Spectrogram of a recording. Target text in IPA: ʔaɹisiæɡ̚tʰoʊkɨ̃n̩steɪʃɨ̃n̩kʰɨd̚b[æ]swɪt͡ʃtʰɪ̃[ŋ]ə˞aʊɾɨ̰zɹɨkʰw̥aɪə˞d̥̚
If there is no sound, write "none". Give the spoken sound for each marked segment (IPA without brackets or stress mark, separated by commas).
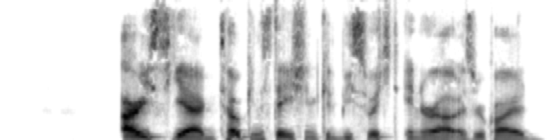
i, n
